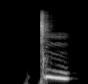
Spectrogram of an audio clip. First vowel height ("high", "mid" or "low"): high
